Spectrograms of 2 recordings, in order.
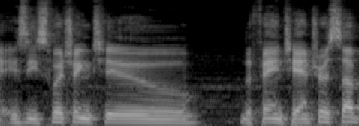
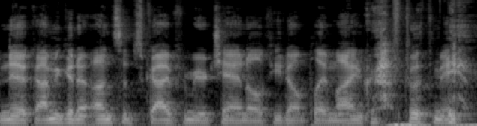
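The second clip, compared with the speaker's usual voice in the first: really deep, low-pitched voice; 2 semitones lower than usual. Retelling what a friend used to say, imitating Matt's deep voice. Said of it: "he has this really, like, deep voice".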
